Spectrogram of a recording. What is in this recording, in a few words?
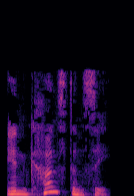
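"inconstancy", British English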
